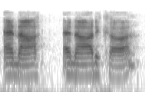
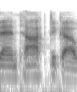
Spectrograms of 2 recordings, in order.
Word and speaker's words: Antarctica: Yeah, first time you said it, you said Antarctica, which is the American way. They don't pronounce the first T, and then you said Antarctica, which is the Australian way.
